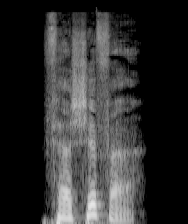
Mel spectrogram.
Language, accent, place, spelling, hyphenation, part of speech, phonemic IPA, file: German, Germany, Berlin, Verschiffer, Ver‧schif‧fer, noun, /fɛɐ̯ˈʃɪfɐ/, De-Verschiffer.ogg
- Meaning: 1. agent noun of verschiffen; 2. agent noun of verschiffen;: one who ships something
